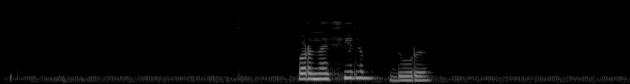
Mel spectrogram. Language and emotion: Russian, neutral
